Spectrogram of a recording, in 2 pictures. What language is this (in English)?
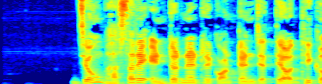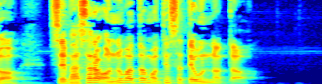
Odia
